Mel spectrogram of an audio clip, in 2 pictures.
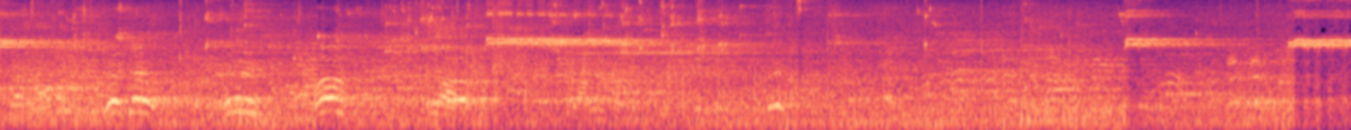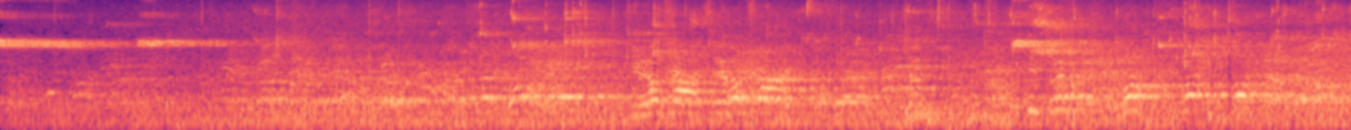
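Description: Basketball sneakers squeak on a hardwood floor in a large echoing gym.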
